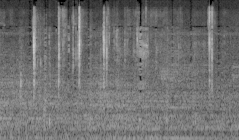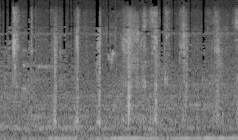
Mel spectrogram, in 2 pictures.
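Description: Close-miked eating: chewing with sharp, irregular mouth clicks while biting into a red chili pepper. A low rumble comes in about four seconds in.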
